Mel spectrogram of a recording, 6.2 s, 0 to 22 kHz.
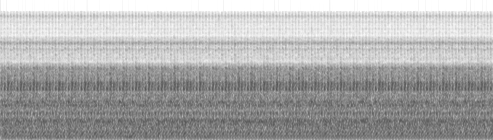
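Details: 2011 Ford Figo diesel engine at idle: a sharp, very regular ticking knock over a lumpy, uneven idle, so the engine is knocking and missing. The problem is tied to an injector service; the cause is suspected, not confirmed.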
